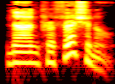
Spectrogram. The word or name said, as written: nonprofessional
